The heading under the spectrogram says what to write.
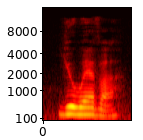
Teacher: You ends with oo, a high back vowel, so it links with linking type 2, the W sound. It becomes you ever.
